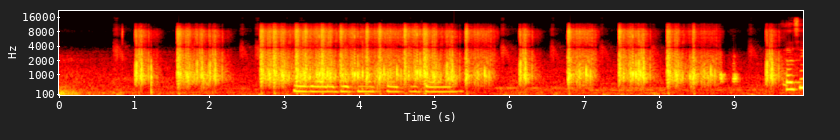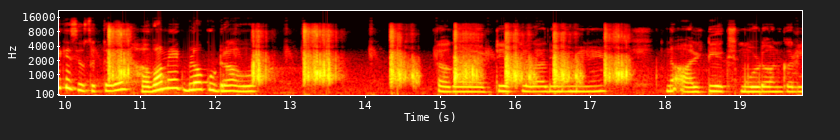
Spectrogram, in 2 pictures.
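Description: Leafy blocks break with short, crunchy rustles, again and again.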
